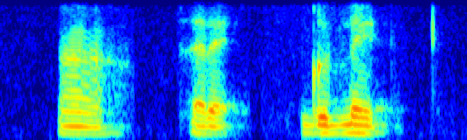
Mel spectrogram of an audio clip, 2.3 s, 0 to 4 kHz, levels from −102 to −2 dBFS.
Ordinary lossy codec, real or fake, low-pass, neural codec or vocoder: Opus, 24 kbps; real; 3.6 kHz; none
